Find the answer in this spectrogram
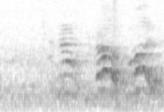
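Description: A few high-pitched shouted calls from raised voices, beginning a little under a second in and overlapping near the end, over a low background murmur.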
